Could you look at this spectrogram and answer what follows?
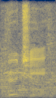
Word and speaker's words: Buchi: who is representing is it how is it pronounced? It's called Buchi.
